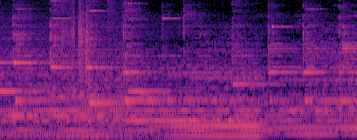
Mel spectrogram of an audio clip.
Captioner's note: page shuffling; tinkling music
